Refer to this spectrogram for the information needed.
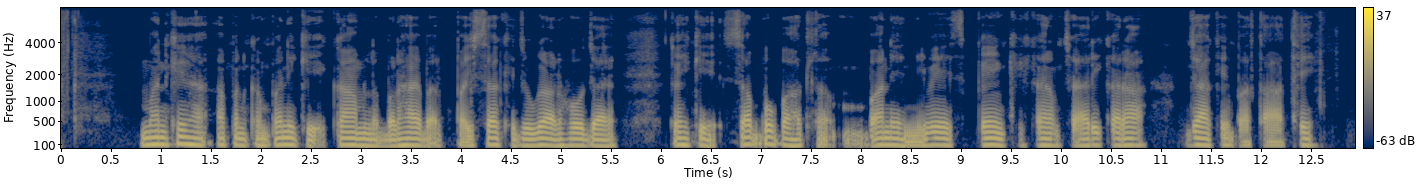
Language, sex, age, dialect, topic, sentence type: Chhattisgarhi, male, 25-30, Eastern, banking, statement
